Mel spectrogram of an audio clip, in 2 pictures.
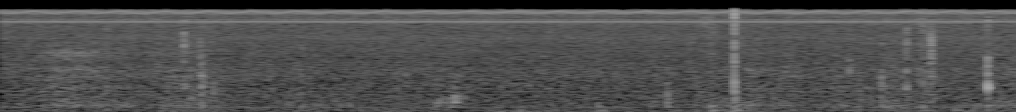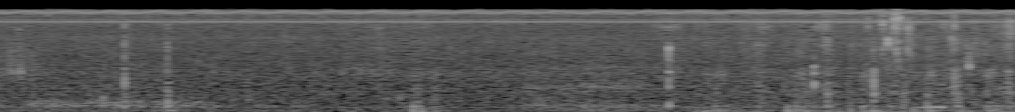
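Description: Faint, sparse clicks and scrapes of two small screwdrivers working the tiny screws of a watch bracelet link, with soft handling noise between them.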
